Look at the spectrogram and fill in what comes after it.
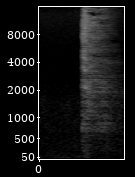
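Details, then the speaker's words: A single forceful cough after a quiet pause: a simulated braced cough after breathing in through the nose, demonstrated for a patient after chest surgery with the sternum opened, done in sets of about five to clear mucus. "breathe in through the nose and I want you to forcibly kick out and cough good let's go through a set of about five of these"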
